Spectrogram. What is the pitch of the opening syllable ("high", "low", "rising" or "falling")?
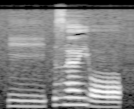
low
